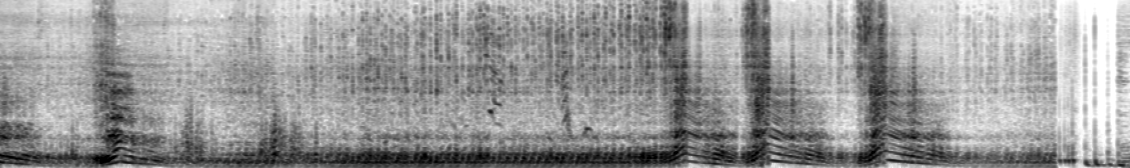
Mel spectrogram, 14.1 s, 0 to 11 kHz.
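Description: Honda CBR400F's air-cooled inline-four idling through an aftermarket exhaust and blipped on the throttle: one quick rev about a second in, then three more between about 8.5 and 11 seconds, each rising sharply and falling back to idle. The engine sound cuts off suddenly about 13 seconds in.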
